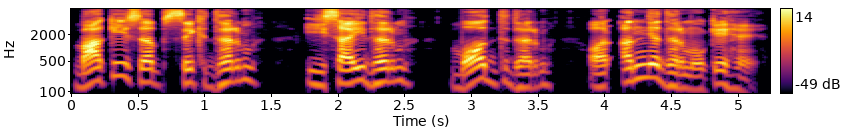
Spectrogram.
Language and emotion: Hindi, neutral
